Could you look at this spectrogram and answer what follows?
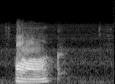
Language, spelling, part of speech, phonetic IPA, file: Czech, -ák, suffix, [ aːk], Cs-ák.ogg
- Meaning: 1. grader (noun suffix denoting a grade) 2. from nouns: forms nouns that indicate that the referent is characterized by or relating to the base noun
